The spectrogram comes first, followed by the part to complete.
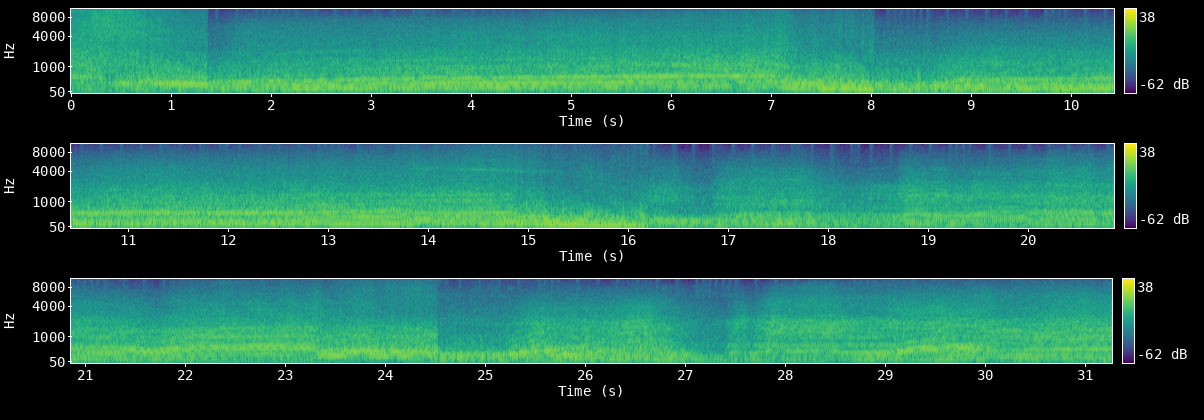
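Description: Drag race cars' engines at full throttle, rising in pitch, then dropping off sharply about eight seconds in as they let off and wind down. In the second half engines rev up and down in short bursts as the next pair races down the track.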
